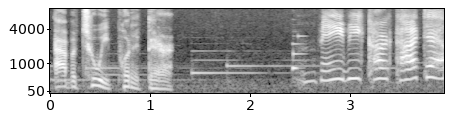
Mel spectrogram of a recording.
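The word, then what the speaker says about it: Abattouy: Abatui rhymes with Fatui.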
